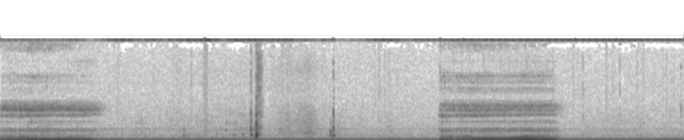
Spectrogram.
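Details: Two loud, low, rattling snores on breathing in from a sleeper, separated by quiet breathing, over steady room hum; snoring.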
